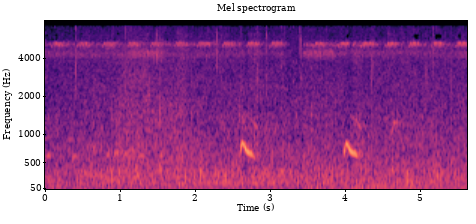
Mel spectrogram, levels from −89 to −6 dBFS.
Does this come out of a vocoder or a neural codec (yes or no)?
no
